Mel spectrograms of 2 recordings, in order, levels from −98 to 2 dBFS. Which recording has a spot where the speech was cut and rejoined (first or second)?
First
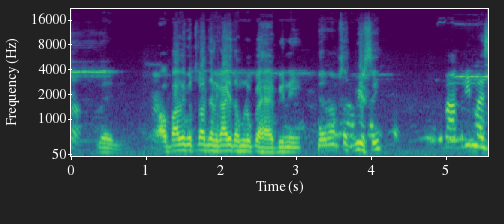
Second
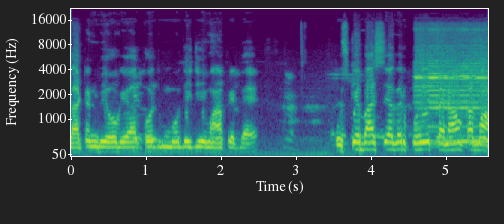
first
